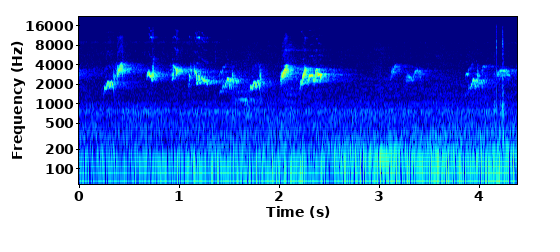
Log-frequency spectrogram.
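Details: A red-whiskered bulbul, recorded on an AX40 4K camera, gives a quick flurry of chirpy slurred notes, then softer, fainter phrases, with a steady hiss behind.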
